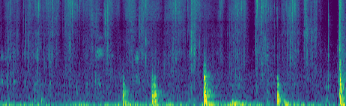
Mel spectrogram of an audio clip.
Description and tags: plastic bag scratching
sound, field-recording, city-rings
